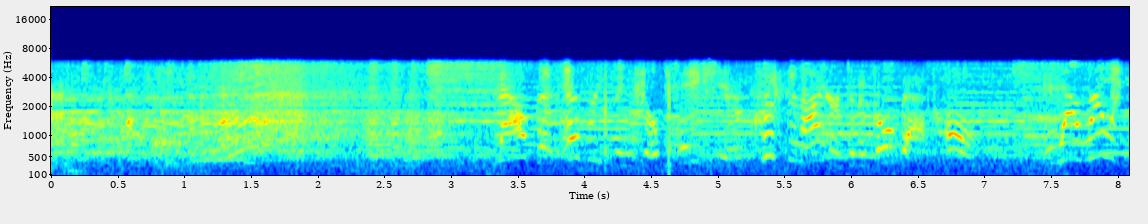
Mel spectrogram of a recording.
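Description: Cartoon soundtrack heard through a TV: background music, joined from about three seconds in by a run of quick, rising-and-falling chirping calls.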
